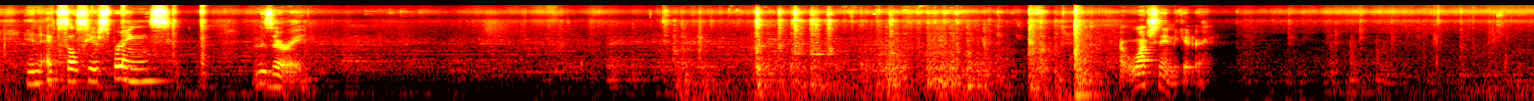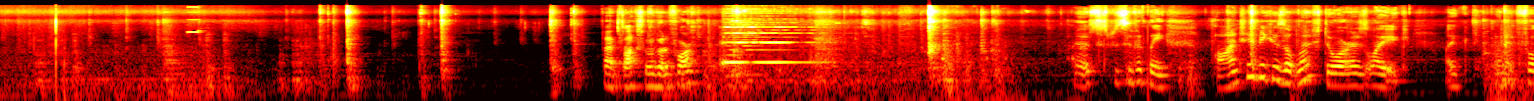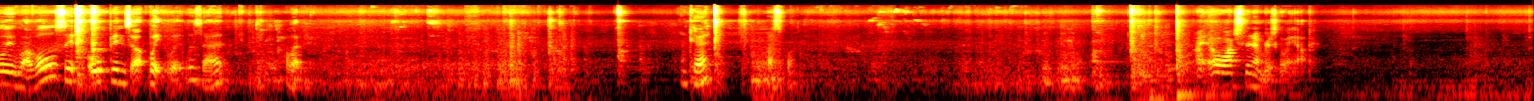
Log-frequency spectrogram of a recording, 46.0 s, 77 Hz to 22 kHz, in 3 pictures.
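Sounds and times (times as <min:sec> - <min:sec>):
lift car rumbling: 0:22.3 - 0:25.5.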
